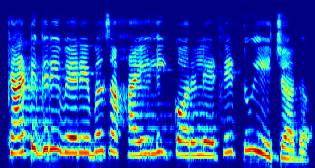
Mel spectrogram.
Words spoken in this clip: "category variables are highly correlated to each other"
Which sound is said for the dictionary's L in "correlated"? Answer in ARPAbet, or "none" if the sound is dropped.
L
